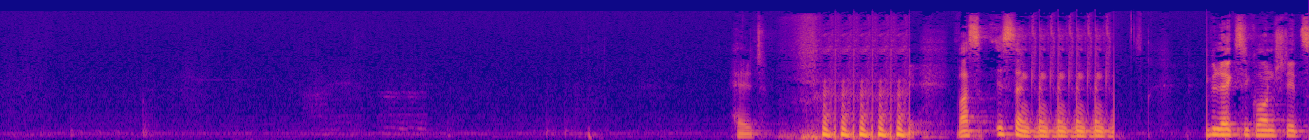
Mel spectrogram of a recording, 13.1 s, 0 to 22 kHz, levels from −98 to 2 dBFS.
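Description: New audio arrived late six times, so the device replayed its last 186 ms buffer (which fits an 8192-sample buffer). Each time this is heard as a repeated buffer stutter with hard joins, at 0.93, 4.09, 5.57, 8.36, 10.40 and 11.89 s. The stutters at 8.36 and 10.40 s are the longest, at about 0.7 s.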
